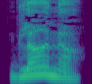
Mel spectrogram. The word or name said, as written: ಗ್ಲಾನ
